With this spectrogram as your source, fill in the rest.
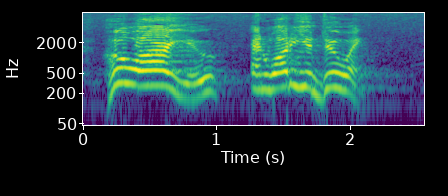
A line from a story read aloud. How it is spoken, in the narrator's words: a huge guard in front of him demanding in a loud voice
